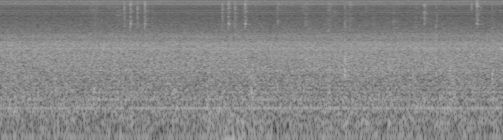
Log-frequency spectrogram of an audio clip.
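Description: Steady room tone: an even hiss with a faint steady hum, and one soft low thump about three seconds in.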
